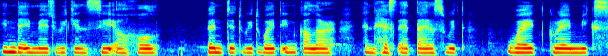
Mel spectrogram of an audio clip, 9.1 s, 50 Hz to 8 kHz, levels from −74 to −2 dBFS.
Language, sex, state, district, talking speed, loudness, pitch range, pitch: English, female, Nagaland, Kohima, 140 wpm, -16 LUFS, 175-185 Hz, 180 Hz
